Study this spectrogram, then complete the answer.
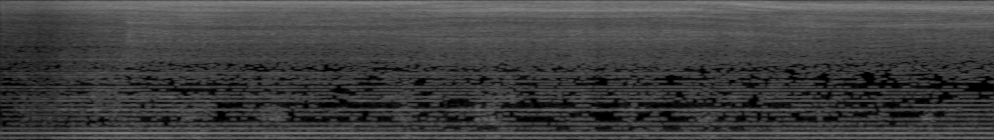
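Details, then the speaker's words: Modified Pro Cut variable-speed belt grinder at sharpening speed with added misting system engaged: steady motor hum, constant tone, hiss of spray on top, no rattles or grinding; running normally. "I'll turn it down to sharpening speed now Engage The the mister"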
